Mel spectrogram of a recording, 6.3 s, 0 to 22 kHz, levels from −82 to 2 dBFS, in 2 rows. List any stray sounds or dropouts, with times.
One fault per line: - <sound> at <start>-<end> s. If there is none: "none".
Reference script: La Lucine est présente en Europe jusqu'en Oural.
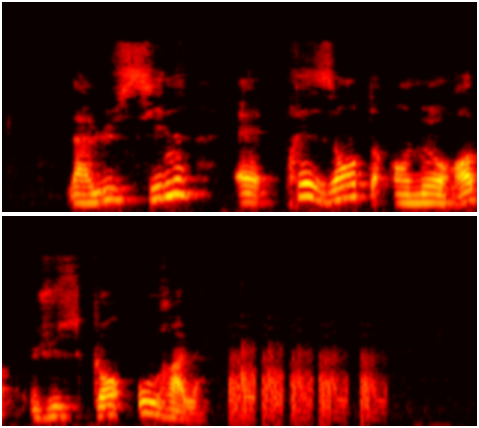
- laugh at 4.7-5.8 s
